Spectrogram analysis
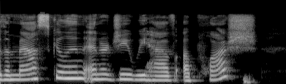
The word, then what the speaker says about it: Ah Puch: masculine energy we have aash wow that is not the way I would think that that's pronounced um the key word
